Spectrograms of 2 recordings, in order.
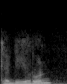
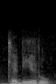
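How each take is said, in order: First: The word ends with an n sound. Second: The word ends in a vowel, no n. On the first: The speaker calls it right. "we say kabirun" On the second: The speaker calls it wrong. "we don't say kabiru"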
